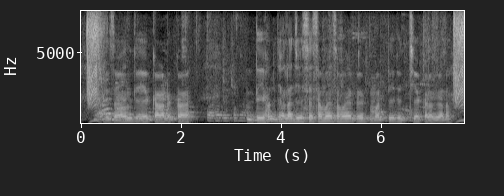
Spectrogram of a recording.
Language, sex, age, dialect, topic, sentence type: Bhojpuri, male, 25-30, Western, agriculture, statement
